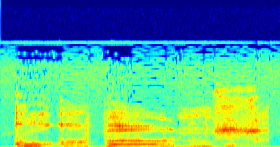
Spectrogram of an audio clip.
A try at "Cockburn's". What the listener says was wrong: No, we don't pronounce the C-K.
